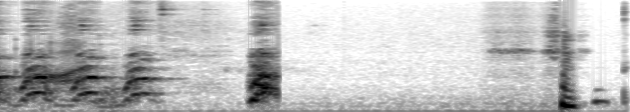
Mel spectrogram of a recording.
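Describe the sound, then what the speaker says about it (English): Puppies let out a quick run of yippy barks close by, then a single bark after a pause and one more sharp yelp near the end, with quiet between them. "And speaking of the puppies, they wanted to chime in right there."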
